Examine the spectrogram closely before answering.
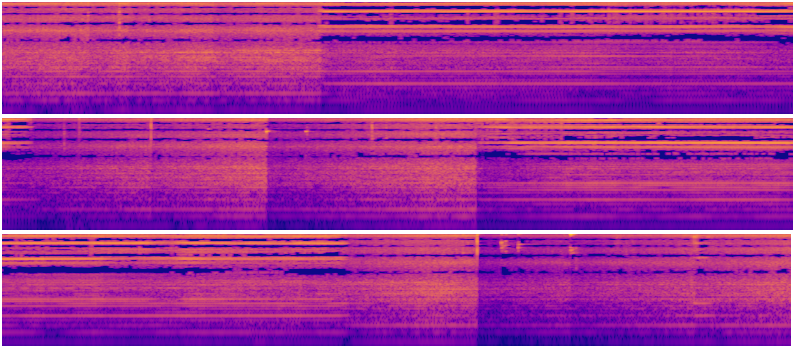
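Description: Three-phase surface grinder running on a frequency converter: a steady machine whine of several tones, with the hiss of the wheel grinding a high-carbon steel knife blank coming and going as the table is moved back and forth, loudest at the start, around eleven seconds in and around twenty seconds in.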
